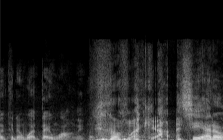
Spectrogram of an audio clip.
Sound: chuckles

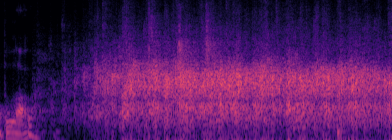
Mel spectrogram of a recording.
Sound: applause

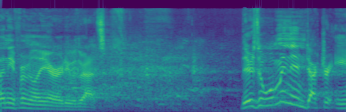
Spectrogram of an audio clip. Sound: audience laughing

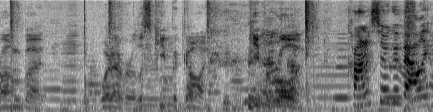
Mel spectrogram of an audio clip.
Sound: laughter

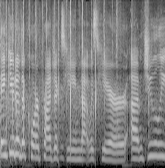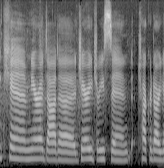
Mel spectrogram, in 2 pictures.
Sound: clapping

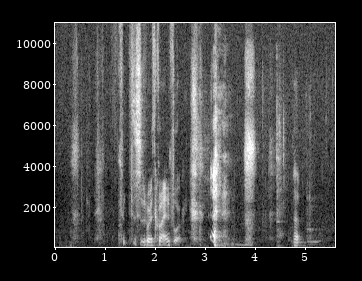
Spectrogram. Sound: sniffles

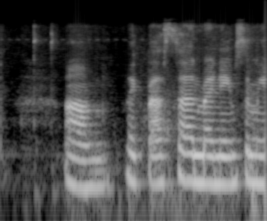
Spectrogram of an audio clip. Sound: clicking

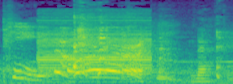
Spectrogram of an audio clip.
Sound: buzzer buzzing

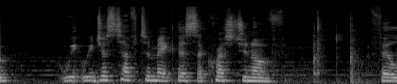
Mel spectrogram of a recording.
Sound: plastic noise

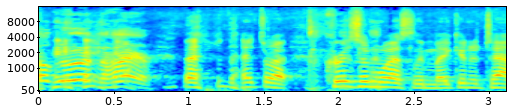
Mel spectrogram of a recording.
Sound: laugh

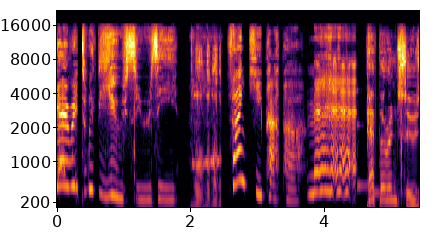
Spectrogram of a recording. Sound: snorting; bleating

